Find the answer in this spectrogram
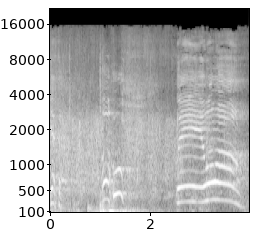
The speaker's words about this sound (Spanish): Un fuerte aplauso para ahí. Ya está.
